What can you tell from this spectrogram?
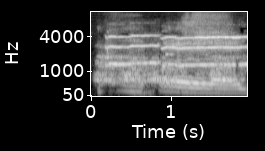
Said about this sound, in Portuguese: Rapaz, tem um cachorro louco aí, hein? É aqui? Ah, é. É, é aqui, é. do lado do, seu, ah. do seu ah. quarto a porra de um cachorro aqui do vizinho.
